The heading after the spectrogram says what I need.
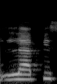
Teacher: la sílaba tónica la encontraremos en la penúltima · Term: las palabras graves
